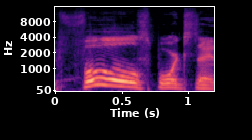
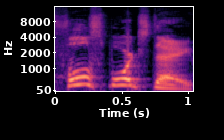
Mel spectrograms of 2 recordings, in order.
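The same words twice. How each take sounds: First: "Full" stretched very slow and louder; drawn-out loud emphasis. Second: "Full" stretched slow and higher; drawn-out emphasis. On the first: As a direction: lean into "Full sports day", slow and louder. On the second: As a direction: savor "Full sports day", very slow and higher. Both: Real, not acted.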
